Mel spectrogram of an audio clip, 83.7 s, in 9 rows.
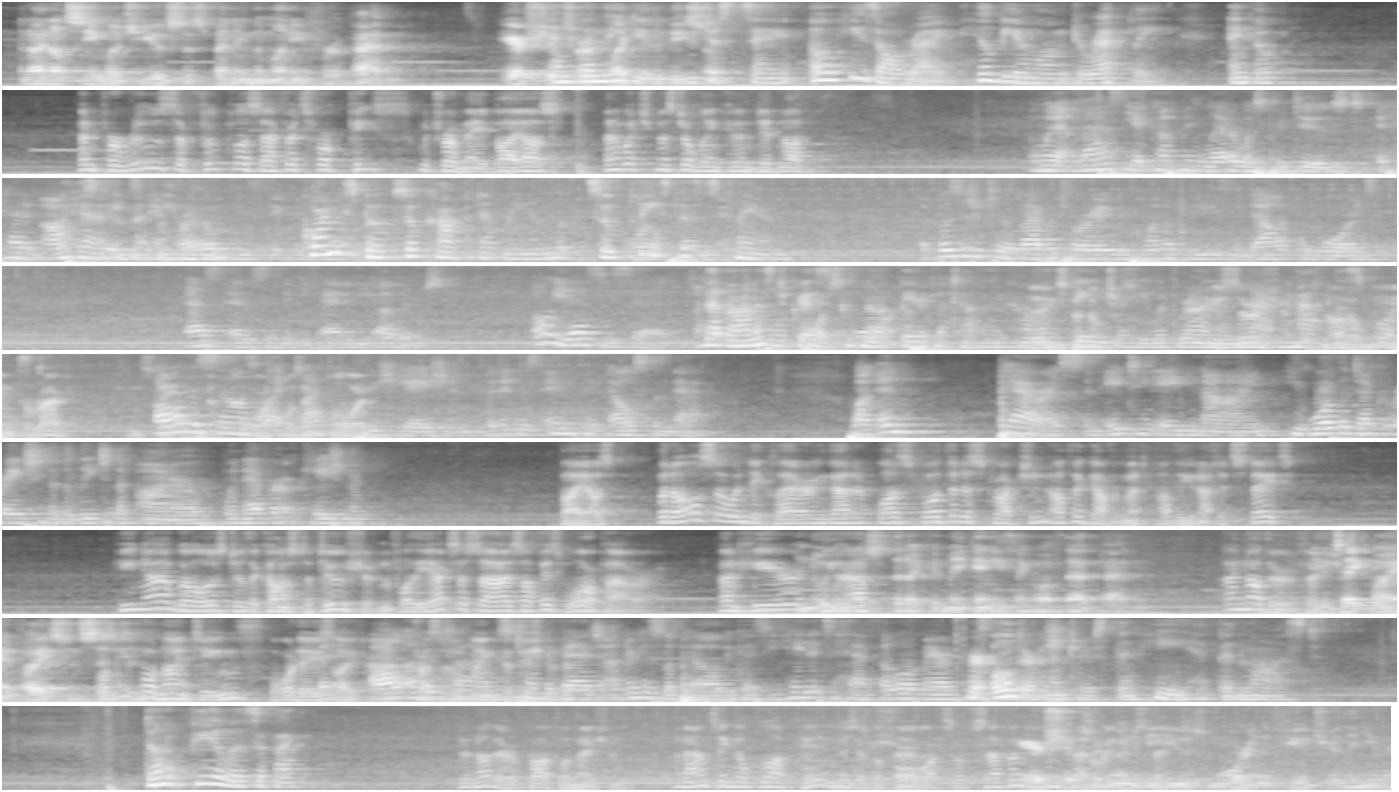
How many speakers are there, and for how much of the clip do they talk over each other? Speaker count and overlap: four, about 22%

